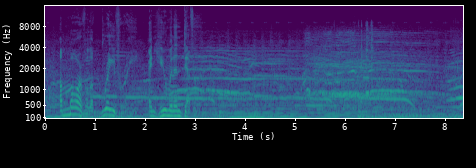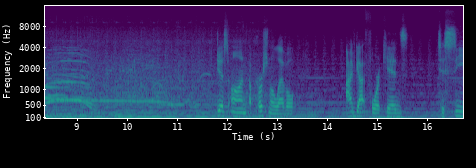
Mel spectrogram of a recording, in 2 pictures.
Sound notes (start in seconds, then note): 5.3 cheering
